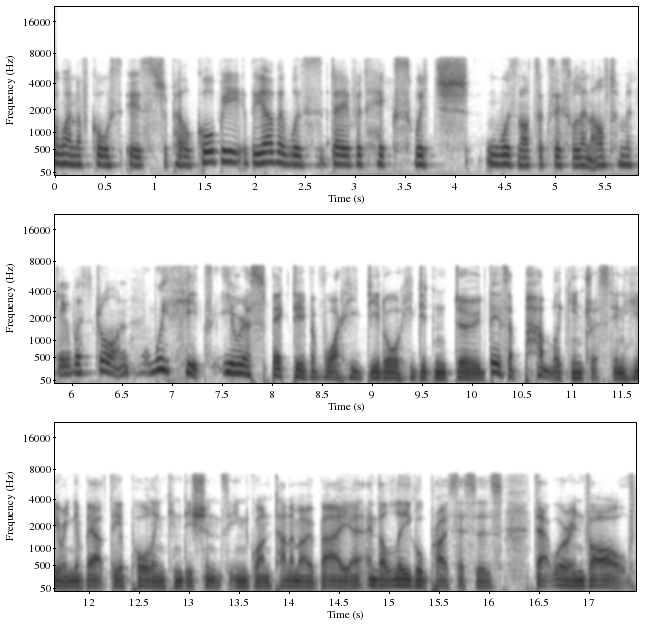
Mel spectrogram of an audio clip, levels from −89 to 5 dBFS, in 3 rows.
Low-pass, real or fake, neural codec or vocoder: 7.2 kHz; real; none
